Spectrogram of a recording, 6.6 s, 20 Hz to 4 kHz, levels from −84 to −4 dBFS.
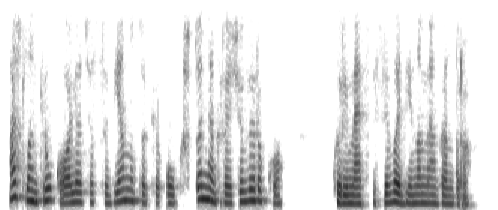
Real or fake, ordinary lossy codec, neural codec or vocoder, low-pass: real; Opus, 32 kbps; none; 3.6 kHz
